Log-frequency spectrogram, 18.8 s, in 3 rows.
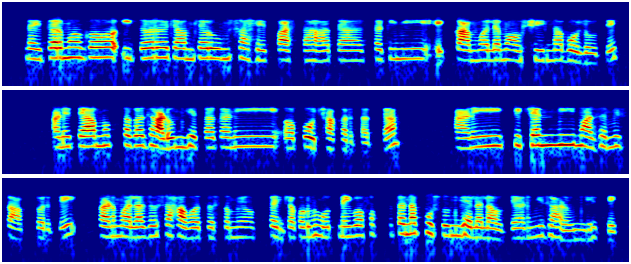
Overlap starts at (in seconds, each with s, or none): none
